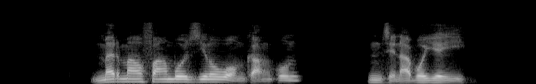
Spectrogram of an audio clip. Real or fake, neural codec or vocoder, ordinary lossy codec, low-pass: fake; codec, 16 kHz, 0.5 kbps, X-Codec, WavLM features, trained on Multilingual LibriSpeech; MP3, 64 kbps; 7.2 kHz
